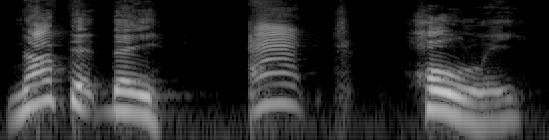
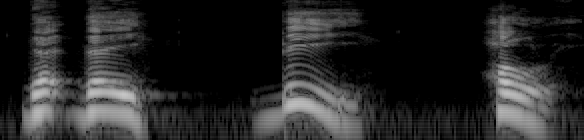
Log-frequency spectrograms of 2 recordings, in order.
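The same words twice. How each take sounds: First: "act holy" drawn out slowly, a touch mocking; slow down and lean on "act" in "act holy"; contrast on act. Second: Pause, then hit "be" in "that they be holy"; stress on be. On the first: Preacher contrasting fake holiness for his congregation, mock-slow "act". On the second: Preacher telling believers what really counts, stressing "be". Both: Shown as a demonstration. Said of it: "there's a difference in those two things".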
